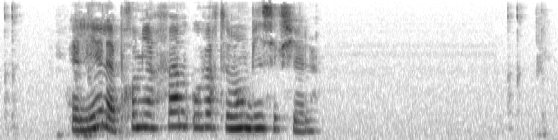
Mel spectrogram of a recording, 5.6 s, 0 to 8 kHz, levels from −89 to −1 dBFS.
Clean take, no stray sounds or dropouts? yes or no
yes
